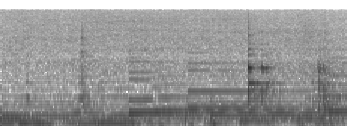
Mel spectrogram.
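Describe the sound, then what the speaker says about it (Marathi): Peeled new potatoes sautéed in masala in a pan for a dried Bombay duck and potato dish, soft frying hiss under a few spoon scrapes and light metal knocks, close, with a low hum and no talk. "आता हे चांगलं आपण ना परतून घेऊया."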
